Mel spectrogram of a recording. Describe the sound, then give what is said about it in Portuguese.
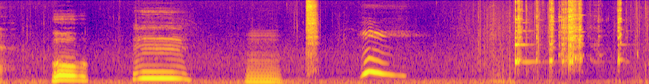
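Men dressed as a goat, owl, bee, whale and llama take turns imitating their animals' calls at a champagne toast, a few drawn-out bleat- and meow-like cries with short pauses between, followed near the end by a burst of bright glass clinks. “No brinde, então, cada um deles emite o som característico do seu animal.”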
